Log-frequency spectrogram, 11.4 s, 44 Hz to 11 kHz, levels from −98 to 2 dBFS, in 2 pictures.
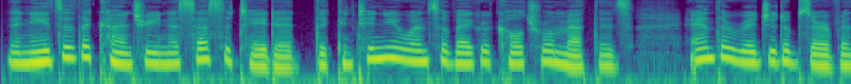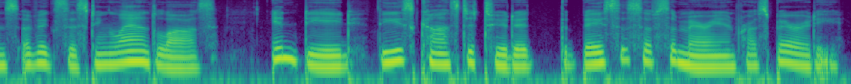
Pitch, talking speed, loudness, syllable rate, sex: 175 Hz, 145 wpm, -18 LUFS, 5.6 syllables/s, female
